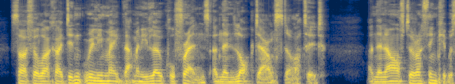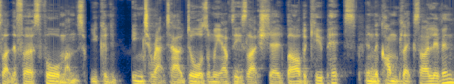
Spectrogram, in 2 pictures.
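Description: Fairly low in pitch, a man with a southern English accent talks at a fairly quick pace. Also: ordinary pitch variation. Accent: British southern English. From southern England. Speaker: business development executive. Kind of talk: casual interview chat.

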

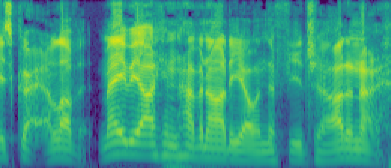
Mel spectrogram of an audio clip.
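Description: Very clean audio with a silent background, carrying a man's voice with an Australian accent. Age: 20s. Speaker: radio host. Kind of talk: casual breakfast radio DJ patter, solo host chatting with listeners. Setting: radio studio. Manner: loose, giggly and self-deprecating, frequent laughs and filler ums; chatty, rambling with restarts and stumbles.

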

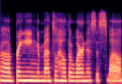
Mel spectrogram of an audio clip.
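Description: A woman speaks at medium pitch with a Mexican accent. The recording is very clean, with a silent background. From Mexico. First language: Spanish. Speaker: college student, student association member. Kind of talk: interview conversation. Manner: hesitant, with frequent repetitions.

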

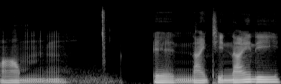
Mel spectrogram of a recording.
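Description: In a German accent, a man speaks at a fairly low pitch with a dark, mellow tone and monotone, flat intonation, recorded dry and close with no echo. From Germany. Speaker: podcast host. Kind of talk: lecture-style introduction.

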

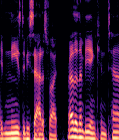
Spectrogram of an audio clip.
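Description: Music plays behind a man whose voice sits at a medium pitch. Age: 30s. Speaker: comedy podcast host. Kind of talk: casual monologue.

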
